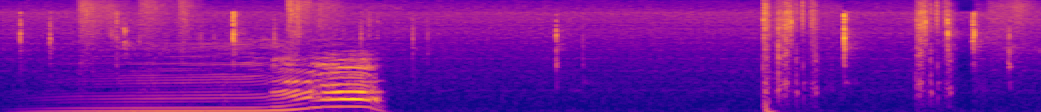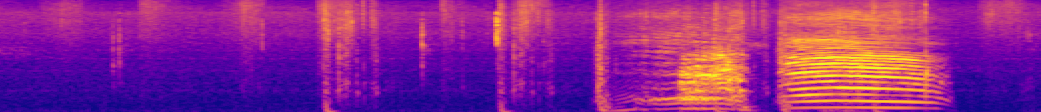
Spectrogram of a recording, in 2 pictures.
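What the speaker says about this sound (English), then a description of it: "It's a donkey." A Minecraft donkey gives two braying calls, one opening rising hee-haw and a louder two-part bray near the end, separated by a stretch of near silence broken only by a few short clicks and taps.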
